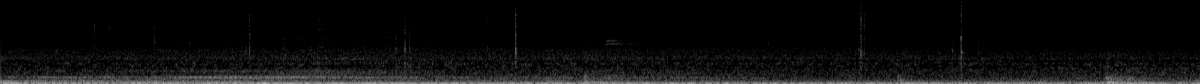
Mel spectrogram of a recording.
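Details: Low rumbling street traffic and passing cars dominate, with a few sharp clicks and jingles and faint distant voices.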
